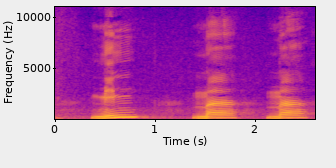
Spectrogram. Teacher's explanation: Mim walaupun kita sebut kat bibir, tapi kita tak boleh sebut mim tanpa melalui suara mim kat hidung. Mim, ma, kalau kita tutup hidung tak akan keluar suara huruf mim kalau kita sebut mim, sebab dia ada 2 makhraj di situ. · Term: gunnah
